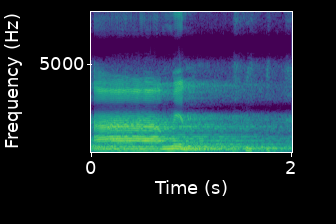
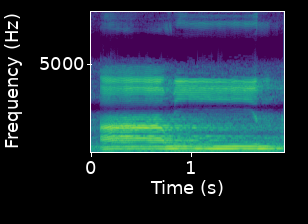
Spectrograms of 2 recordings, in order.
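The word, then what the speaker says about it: آمين: Memanjangkan hamzah, kemudian meringankan mim, mimnya diringankan, kemudian bacanya miring. Jadi A-nya panjang, Mi-nya pendek, dimiringkan. Jadi amin.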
